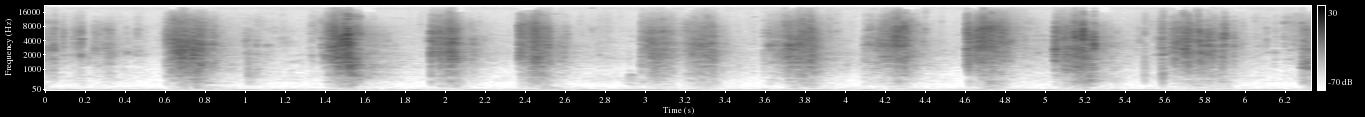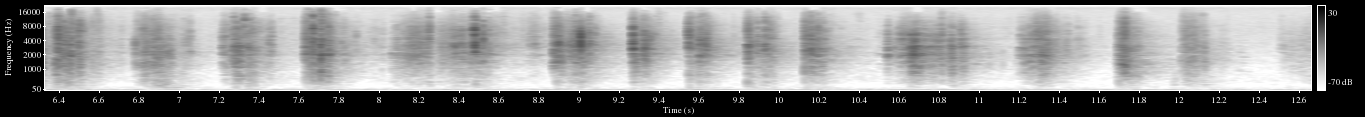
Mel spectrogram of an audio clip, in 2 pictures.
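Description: A shovel digs a rectangular pit in the ground, making many steady, evenly spaced crunching scrapes one after another with no talk over them.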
